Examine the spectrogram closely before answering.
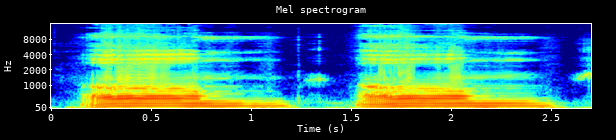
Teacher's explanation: Và chúng ta để ý cái cách đọc của câu chú này, chữ O là diphthong, cho nên chúng ta sẽ đọc hai nhịp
